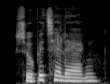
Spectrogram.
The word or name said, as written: suppetallerken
